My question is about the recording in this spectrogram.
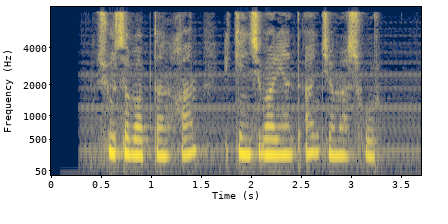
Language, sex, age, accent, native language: Uzbek, female, 12-17, Navoiy, Uzbek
